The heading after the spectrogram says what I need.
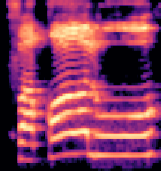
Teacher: dibaca 2 harokat, ada alif sebelumnya fathah di huruf qaf, maka dibaca 2 harokat. Faqalu, ada mad, ada waw sukun sebelumnya dhammah, mad ya, awalnya mad, tetapi dia bertemu dengan satu huruf dengan huruf alif ya, di beda kata ya, di beda kata menjadi mad jaiz munfasil.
